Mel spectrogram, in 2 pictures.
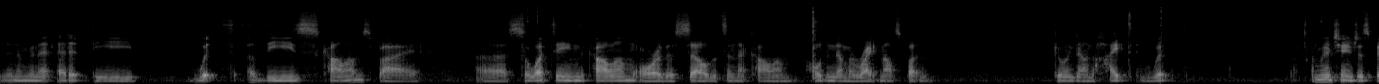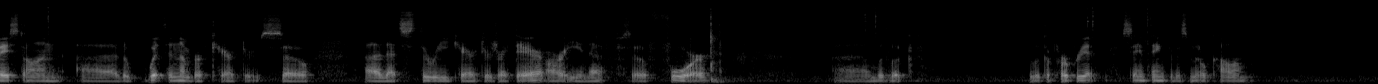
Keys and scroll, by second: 20.8 4.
